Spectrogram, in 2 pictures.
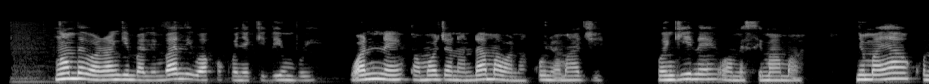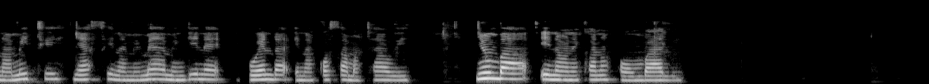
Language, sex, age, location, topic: Swahili, female, 25-35, Nairobi, government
